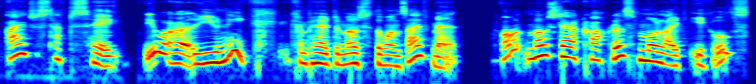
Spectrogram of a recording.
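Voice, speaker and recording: A curious dream host, played by a woman with a low voice. She questions her guests in a friendly, measured way. Her pitch moves around a lot. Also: sing-song. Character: Rue, a dream-summoning interviewer. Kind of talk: tabletop character interview.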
